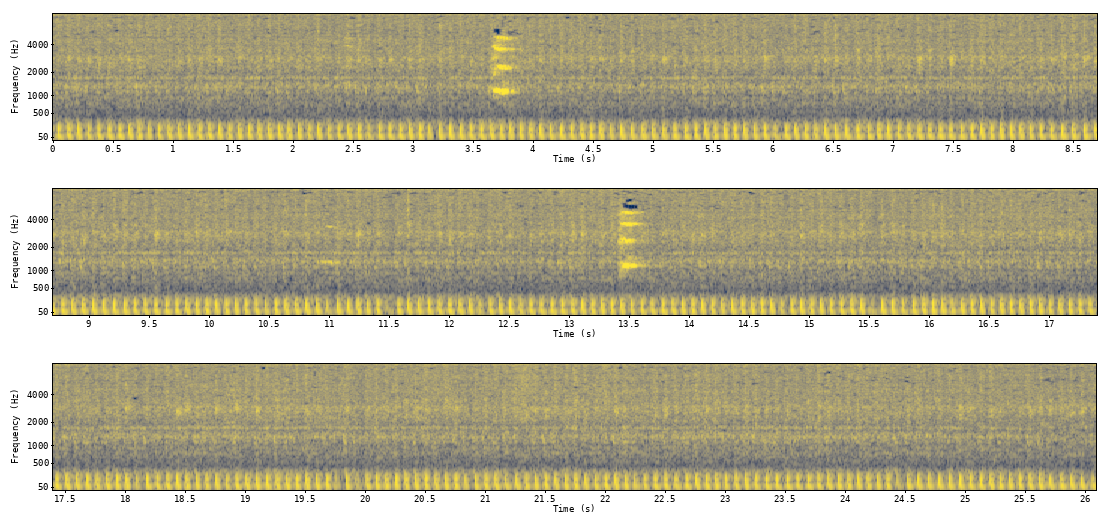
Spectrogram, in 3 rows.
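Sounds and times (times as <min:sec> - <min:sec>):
motorcycle engine idling: 0:00.0 - 0:26.0
brief high chirp: 0:13.4 - 0:13.7.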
